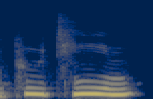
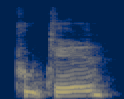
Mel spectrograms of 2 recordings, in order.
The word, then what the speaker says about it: poutine: poutine restaurant in town I think they say Putin Putin I don't know you have to have a little bit of a French accent since we're so close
